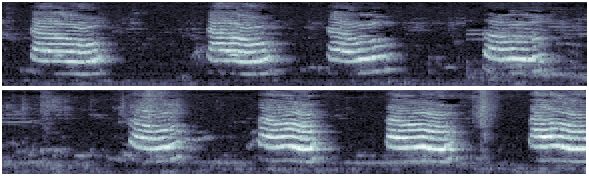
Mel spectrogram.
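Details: Female domestic cat calling a male cat with a series of loud, drawn-out, slightly warbling meows, about one every one to one and a half seconds, some ending in a falling tail; faint low background rumble.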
